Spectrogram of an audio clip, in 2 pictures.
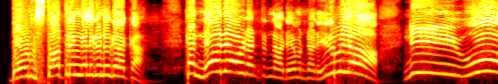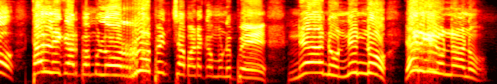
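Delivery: high, loud, ringing declaration of truth; fervent preaching. Acted. Preacher to the congregation, fervent loud preaching. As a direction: proclaim it to the whole church.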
